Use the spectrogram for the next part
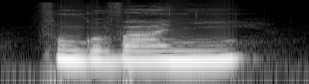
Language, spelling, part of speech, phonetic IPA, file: Czech, fungování, noun, [ˈfuŋɡovaːɲiː], Cs-fungování.ogg
- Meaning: functioning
